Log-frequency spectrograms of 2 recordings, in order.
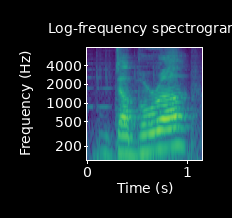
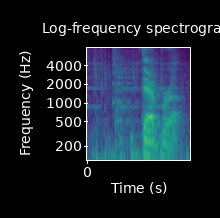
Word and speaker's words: Dabura: They had Dabura. This as some people will pronounce it. It was very weird. Deborah. No! At least it's a decent defense card, but come on.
